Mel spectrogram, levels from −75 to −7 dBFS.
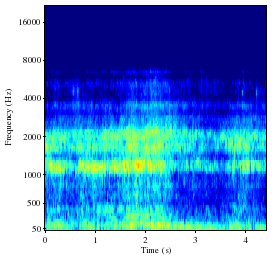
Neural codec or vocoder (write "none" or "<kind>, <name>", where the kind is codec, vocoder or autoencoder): codec, HILCodec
